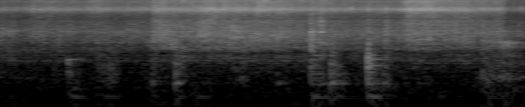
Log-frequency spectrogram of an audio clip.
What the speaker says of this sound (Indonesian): Nah ini setelah ditumis-tumis itu lanjut aja aku kasih cabai yang tadi udah aku goreng dan aku ulek juga.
